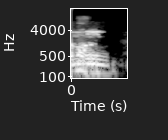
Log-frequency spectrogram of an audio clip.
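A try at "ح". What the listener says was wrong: মিম নয়, এটাও হা ছিল, ছোট্ট লেজ মতো, এটাও হা।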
